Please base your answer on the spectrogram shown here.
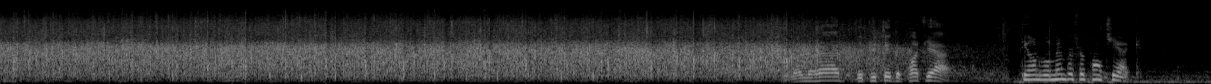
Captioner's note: speaking French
